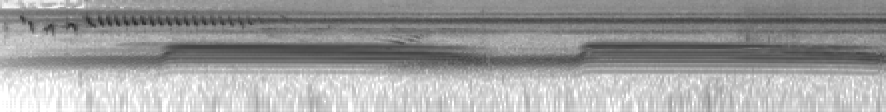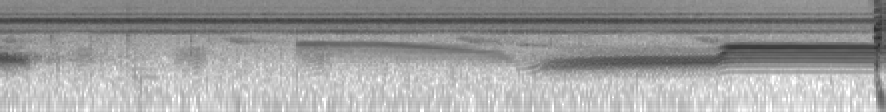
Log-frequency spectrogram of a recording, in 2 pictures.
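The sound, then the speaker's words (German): A South American bird gives about four long, buzzy, droning calls, each a few seconds long, humming like an electric toothbrush, over a steady high insect-like whine. “Spielen wir mal zuerst den Vogel ab.”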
